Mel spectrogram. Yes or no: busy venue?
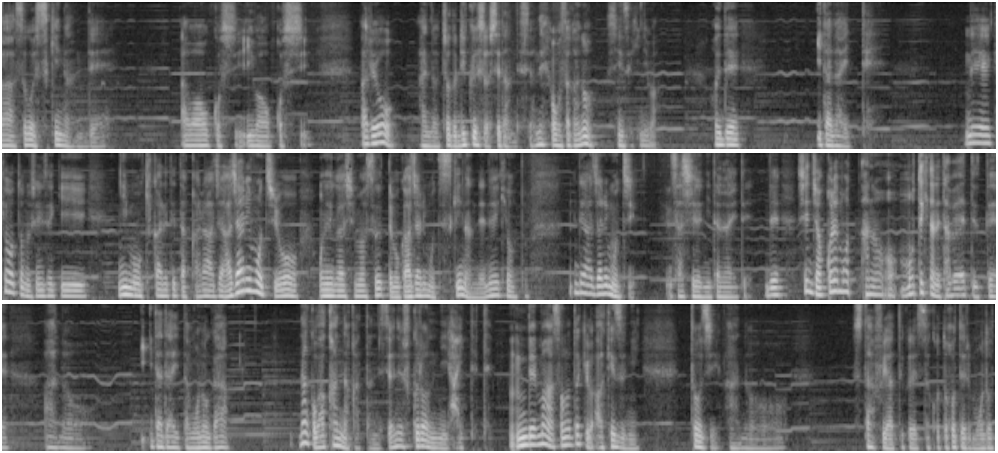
no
